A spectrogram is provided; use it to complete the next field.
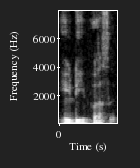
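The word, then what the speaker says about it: Oedipus: अब इंग्लिश देखेंगे तो ये लिख रहा है लेगो ओडिपस और बोल रहा है इसे एडिपस, ऐसा होता है इंग्लिश में, बहुत सारे शब्द हैं आगे के वर्ण होते हुए प्रोनाउंसिएशन नहीं किया जाता, डायरेक्टली उससे साइलेंट कर देते हैं, जैसे एडिपस बोल रहा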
